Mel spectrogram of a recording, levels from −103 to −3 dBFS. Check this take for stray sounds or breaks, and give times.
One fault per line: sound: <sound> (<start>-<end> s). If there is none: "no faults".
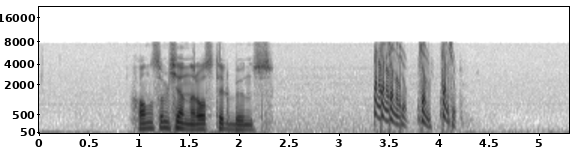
sound: chirp (3.3-4.2 s)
